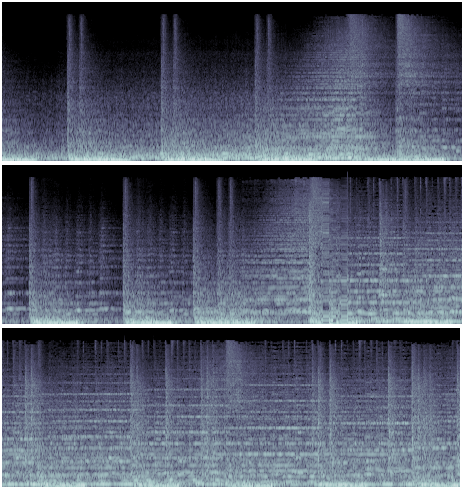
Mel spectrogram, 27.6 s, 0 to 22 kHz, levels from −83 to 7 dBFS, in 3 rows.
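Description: From 15.63 to 16.12 s the sound turns into a stiff, metallic buzz pinned at 100 Hz: robotic sound from repeated short buffers. Most of that half-second is likely one 10 ms chunk replayed over and over while fresh audio is skipped.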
